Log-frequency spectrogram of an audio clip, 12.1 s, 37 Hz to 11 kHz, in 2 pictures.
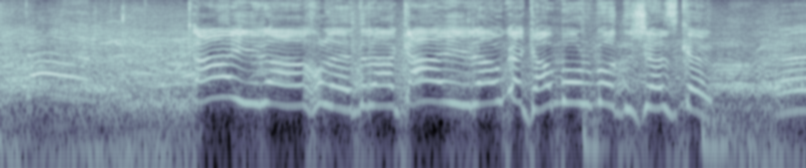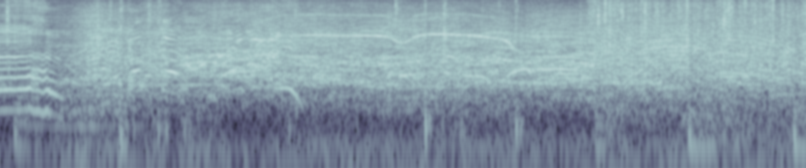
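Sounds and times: football crowd chanting and cheering: 0:00.0 - 0:12.0.

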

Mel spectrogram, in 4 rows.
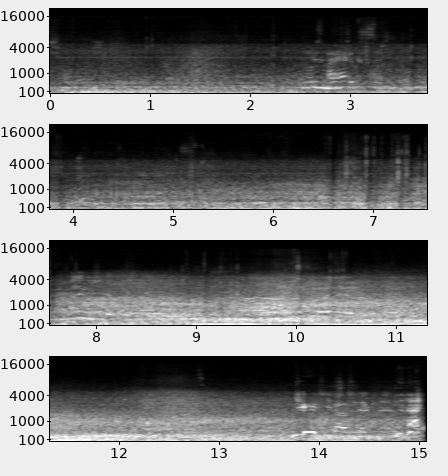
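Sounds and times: faint voices: 0:00.0 - 0:11.9
road vehicle driving past: 0:07.4 - 0:14.7.

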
